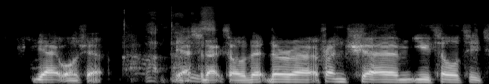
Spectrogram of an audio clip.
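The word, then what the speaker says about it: Sodexo: It was run by a company called Sedexo. Sedexo. Am I pronouncing that right? Yeah, it was. Yeah. Yeah. Sedexo.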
